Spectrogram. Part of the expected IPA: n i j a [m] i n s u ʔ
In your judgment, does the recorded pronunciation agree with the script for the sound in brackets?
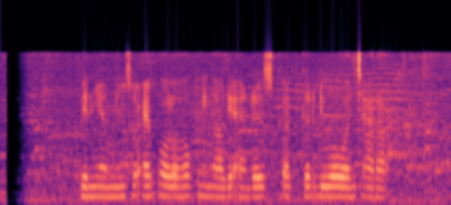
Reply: yes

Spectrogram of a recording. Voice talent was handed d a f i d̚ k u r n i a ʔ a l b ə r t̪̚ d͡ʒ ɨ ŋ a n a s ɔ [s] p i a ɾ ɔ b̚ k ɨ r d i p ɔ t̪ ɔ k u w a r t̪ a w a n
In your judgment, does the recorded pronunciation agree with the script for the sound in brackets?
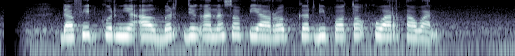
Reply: no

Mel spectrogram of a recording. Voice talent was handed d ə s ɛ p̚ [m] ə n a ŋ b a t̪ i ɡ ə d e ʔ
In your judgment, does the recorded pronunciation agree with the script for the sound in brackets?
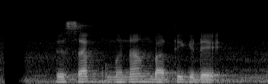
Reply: yes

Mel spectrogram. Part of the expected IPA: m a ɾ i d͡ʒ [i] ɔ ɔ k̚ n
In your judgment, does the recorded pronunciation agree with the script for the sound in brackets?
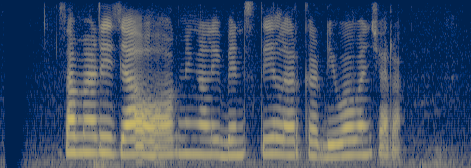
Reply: no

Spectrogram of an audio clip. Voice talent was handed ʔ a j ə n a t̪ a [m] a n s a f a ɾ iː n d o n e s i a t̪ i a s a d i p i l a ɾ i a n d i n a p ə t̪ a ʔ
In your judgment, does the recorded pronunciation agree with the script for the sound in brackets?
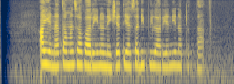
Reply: yes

